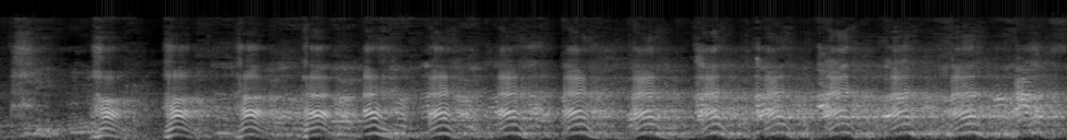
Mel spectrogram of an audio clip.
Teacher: হলকের শুরু, হ্যাঁ কণ্ঠনালীর শুরু থেকে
